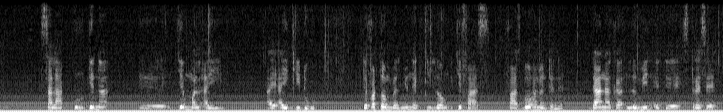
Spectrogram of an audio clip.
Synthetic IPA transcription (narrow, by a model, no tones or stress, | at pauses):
sɐlaːt̚purɡɛnɐ | ɟɛmːɐlɐ̰j | ɐjɐjkiduɡup̚ | dɛfɐtɔːmbɛlɲunɛkcilɔŋcifaːs | faːsbɔːxɐmɛntɛnɛ | daːnɐkɐlɐmiːlɛtɛːstɾɛsɛ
